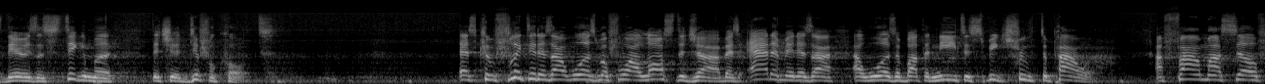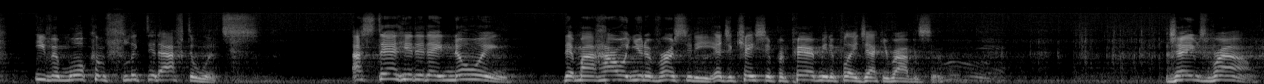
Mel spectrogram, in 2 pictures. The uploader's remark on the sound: Howard University 2018 Commencement Speech.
